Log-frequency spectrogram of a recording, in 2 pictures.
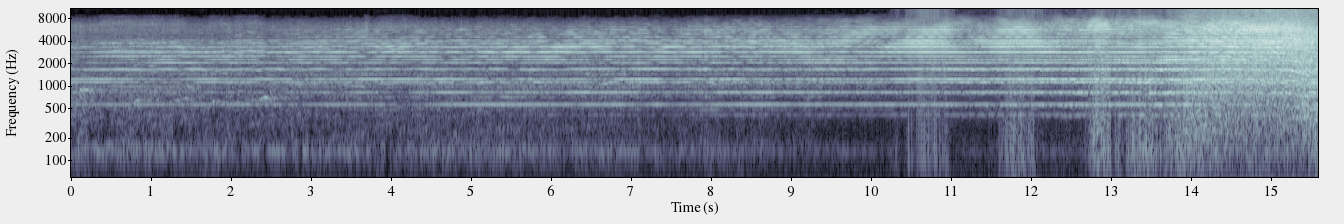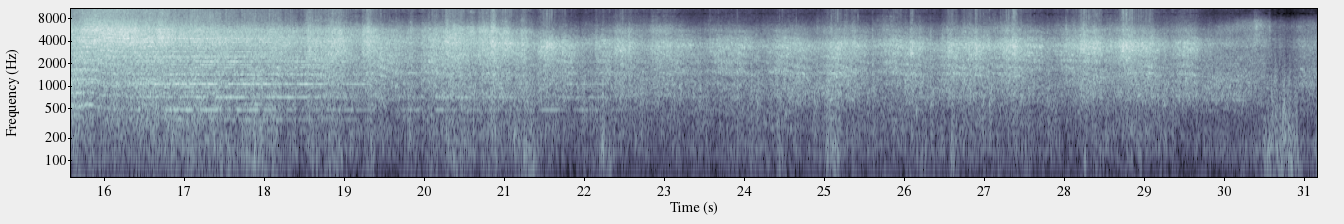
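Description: A Pakistan Railways GEU-40 diesel-electric locomotive's horn sounds continuously as the express approaches at speed, growing louder. About halfway through the locomotive passes close by with a loud rush. The horn runs on a few seconds more, then the coaches clatter over the rail joints in a fast, even rhythm.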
